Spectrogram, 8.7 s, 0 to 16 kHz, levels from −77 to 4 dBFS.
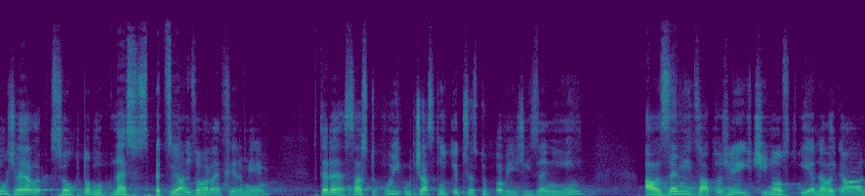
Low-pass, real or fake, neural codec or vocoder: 14.4 kHz; fake; codec, 44.1 kHz, 2.6 kbps, DAC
